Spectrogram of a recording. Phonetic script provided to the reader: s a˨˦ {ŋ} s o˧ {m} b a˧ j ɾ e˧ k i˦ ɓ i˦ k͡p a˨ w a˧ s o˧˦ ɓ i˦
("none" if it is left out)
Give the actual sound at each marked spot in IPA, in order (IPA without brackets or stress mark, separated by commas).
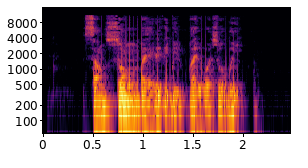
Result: ŋ, ŋ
